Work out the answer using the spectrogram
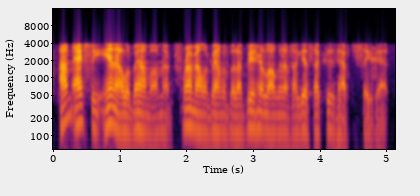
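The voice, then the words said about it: Southern American accent. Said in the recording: “your accent... You really sound Southern... Honey, you do have a Southern accent.”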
